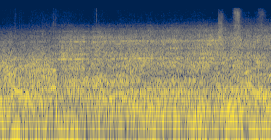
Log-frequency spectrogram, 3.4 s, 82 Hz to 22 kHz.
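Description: Embraer 175 regional airliner at Los Angeles International Airport, its jet engines producing a steady, loud broadband roar that holds evenly throughout with no talk over it.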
